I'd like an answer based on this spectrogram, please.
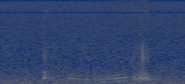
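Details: Sleeping Chihuahua called Koro-tan giving a quiet, whistly snore: a short sniff, then a thin, level tone that dips and rises slightly before ending in a small fluttery puff, against low room hiss.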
